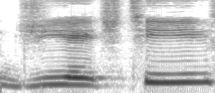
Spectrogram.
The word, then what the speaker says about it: Vought: Last name is spelled Vought, so maybe Vought as in bot, but definitely check out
